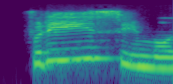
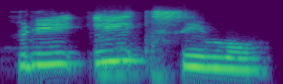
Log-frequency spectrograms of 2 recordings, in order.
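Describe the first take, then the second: First: Said in the usual way. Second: "Fríísimo" slowly drawn out, the double í held; syllable by syllable. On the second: Shown as a demonstration. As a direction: sound out "Fríísimo" slowly for a class, splitting frí-í-si-mo. Teacher sounds out word's syllables.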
